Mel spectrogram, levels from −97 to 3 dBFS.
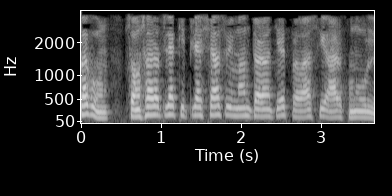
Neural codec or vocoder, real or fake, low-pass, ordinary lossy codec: codec, 44.1 kHz, 7.8 kbps, Pupu-Codec; fake; 3.6 kHz; MP3, 24 kbps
